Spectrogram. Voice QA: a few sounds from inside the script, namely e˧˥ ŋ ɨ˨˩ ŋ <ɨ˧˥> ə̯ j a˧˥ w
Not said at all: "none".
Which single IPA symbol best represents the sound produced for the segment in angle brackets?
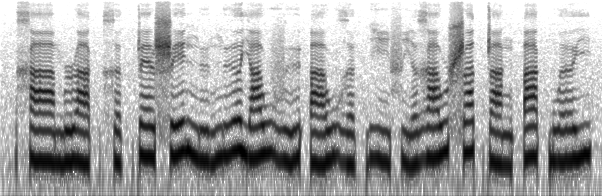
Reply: ɨ˧˥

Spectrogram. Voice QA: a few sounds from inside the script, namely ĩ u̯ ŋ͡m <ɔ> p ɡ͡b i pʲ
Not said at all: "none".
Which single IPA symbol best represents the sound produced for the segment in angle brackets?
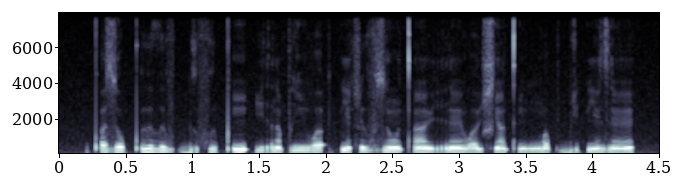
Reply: ʌ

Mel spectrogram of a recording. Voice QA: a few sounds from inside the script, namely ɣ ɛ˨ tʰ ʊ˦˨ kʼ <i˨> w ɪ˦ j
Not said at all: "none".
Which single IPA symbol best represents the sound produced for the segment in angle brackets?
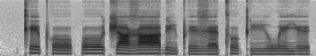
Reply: iː˨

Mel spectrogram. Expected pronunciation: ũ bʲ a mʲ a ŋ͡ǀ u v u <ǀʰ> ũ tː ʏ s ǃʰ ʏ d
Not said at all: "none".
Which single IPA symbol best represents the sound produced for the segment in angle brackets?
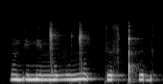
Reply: ŋ͡ǀ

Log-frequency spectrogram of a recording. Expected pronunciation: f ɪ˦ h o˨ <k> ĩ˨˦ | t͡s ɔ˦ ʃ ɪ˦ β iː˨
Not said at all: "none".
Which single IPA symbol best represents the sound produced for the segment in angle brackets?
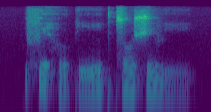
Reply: k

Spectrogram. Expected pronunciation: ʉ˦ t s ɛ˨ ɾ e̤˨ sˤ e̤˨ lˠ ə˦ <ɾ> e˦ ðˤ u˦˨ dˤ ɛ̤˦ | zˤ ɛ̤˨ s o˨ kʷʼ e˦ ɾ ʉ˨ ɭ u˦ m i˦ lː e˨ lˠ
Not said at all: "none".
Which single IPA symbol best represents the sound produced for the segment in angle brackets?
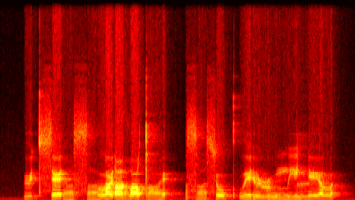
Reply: ɾ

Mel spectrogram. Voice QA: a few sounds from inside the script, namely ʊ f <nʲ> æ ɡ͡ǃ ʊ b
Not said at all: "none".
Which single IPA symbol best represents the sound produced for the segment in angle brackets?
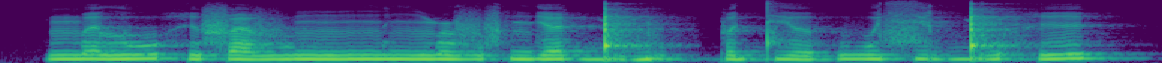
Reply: nʲ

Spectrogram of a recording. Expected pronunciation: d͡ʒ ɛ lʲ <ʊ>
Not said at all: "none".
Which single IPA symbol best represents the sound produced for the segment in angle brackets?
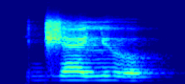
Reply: ʊ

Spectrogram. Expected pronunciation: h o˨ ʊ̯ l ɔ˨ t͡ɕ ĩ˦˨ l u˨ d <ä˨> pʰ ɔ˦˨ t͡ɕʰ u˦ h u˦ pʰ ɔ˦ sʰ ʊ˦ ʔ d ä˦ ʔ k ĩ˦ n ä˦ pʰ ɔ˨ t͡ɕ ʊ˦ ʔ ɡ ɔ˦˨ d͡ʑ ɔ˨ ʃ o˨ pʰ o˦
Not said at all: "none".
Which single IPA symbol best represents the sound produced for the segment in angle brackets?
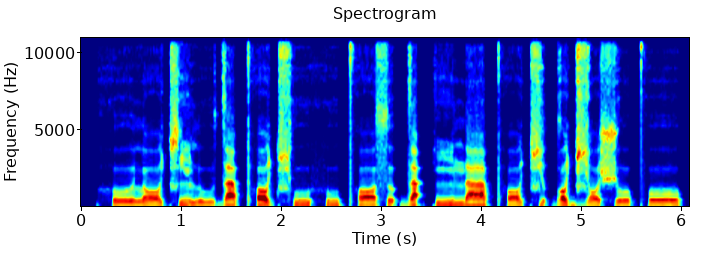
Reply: ä˦˨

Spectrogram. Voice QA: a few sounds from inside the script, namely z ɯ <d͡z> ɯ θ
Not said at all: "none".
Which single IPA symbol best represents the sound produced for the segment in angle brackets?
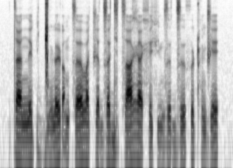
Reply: d͡z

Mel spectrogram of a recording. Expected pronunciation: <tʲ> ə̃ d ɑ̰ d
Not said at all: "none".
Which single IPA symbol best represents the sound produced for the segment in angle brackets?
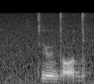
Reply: tʲ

